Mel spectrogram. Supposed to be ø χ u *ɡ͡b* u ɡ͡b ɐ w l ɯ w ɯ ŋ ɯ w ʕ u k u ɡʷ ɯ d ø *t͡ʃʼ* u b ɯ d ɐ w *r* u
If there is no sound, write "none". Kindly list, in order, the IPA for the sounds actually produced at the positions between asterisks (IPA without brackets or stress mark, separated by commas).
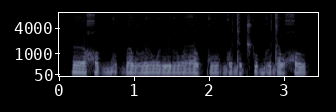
ɡ͡b, t͡ʃʼ, χ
